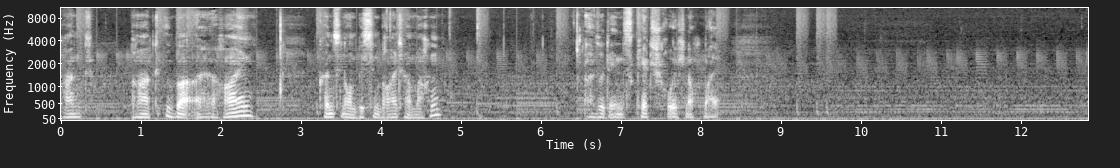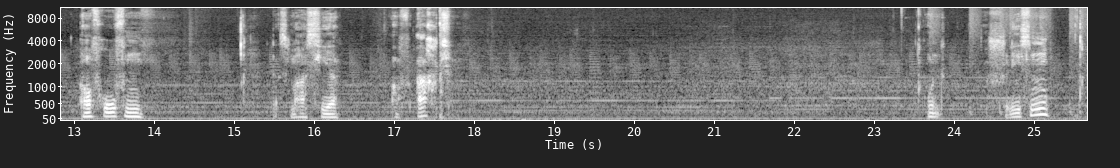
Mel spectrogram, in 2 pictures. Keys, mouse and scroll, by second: 4.0 scroll down 2, 4.5 shift+middle click, 5.6 shift+click, 7.0 scroll down 2, 7.7-8.0 scroll down 2, 10.3 click, 12.2 click, 12.8-13.1 scroll down 2, 13.6 click, 14.9-15.5 scroll up 1, 16.5 click, 17.6 KP_8, 17.8 KP_Enter, 19.7-23.1 drag, 24.1 click, 25.4 scroll down 2.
